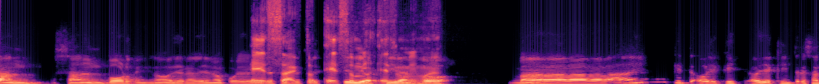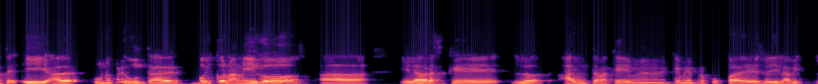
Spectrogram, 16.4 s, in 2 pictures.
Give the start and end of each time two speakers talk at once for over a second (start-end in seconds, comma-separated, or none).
2.5-4.5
